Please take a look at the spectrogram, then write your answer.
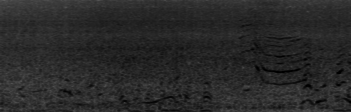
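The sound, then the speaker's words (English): Steady, full roar of rushing water from a waterfall, the Cascade, on a river beside a road in sunshine, constant throughout, with a voice faintly talking underneath the torrent. “There are lots of large stones to my left, demarcating the edge of the road, and then the river is on the right, the Cascade is on the right. You can hear it now, I imagine.”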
